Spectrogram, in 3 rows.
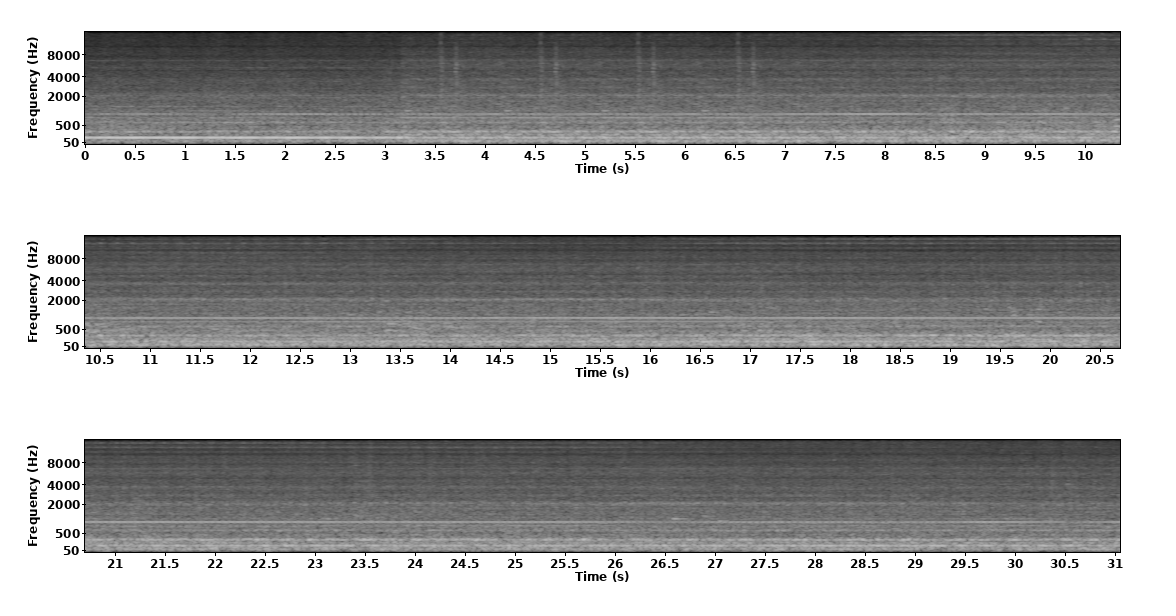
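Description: Havesino DFQ3500 kraft paper slitter rewinder running at speed: the paper web runs over the steel rollers and through the circular slitting knives. It makes a loud, steady machine noise, a low hum with a higher whine and a hiss over it. The hum eases a little and the hiss brightens about three seconds in.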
